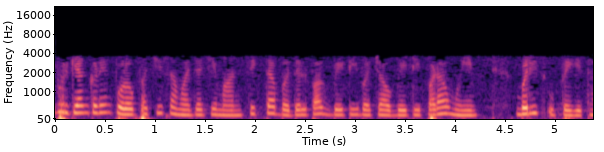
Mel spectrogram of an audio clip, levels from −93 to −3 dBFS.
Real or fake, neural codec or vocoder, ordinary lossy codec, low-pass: real; none; none; 3.6 kHz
